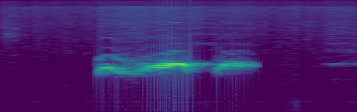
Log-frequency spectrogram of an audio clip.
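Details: Spotted dove coo played as a lure for doves: a single soft, low, drawn-out coo followed by a short second note, quieter than the other phrases.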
